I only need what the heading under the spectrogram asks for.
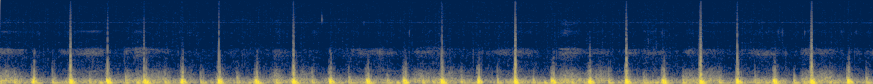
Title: バーピー後にディープスクワットで追い込んだ心臓の音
